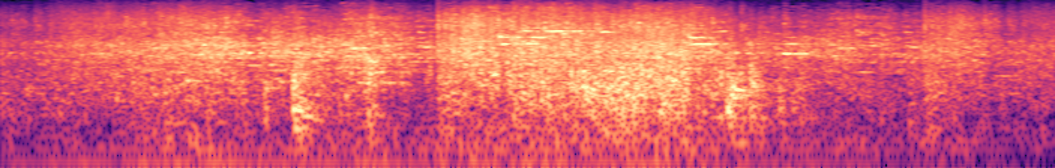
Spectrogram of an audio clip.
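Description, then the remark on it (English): Continuous, loud crashing of breaking glass outside a glass and mirror factory, a dense wash of shattering and tinkling shards that swells and persists for several seconds with no voices, like large amounts of glass being smashed at once. “Instead of wasting time on another full scene, this time we cut right to the exterior of a glass and mirror factory where mass shattering can be heard.”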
